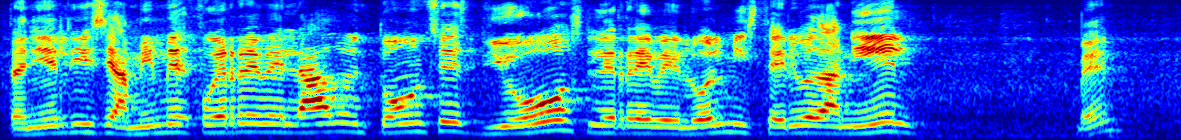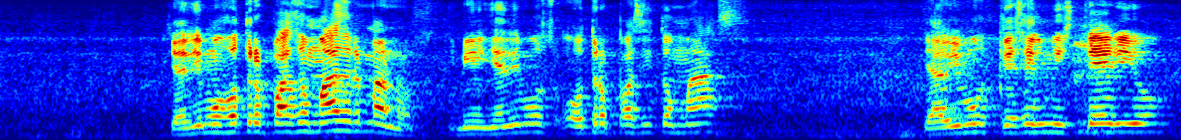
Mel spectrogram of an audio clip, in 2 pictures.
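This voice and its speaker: Higher-voiced man teaching a Bible study. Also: steady tone, normal speed, a bit bright, slight background noise. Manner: repetitive, addresses listeners as brothers; explains word by word, spells terms out.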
